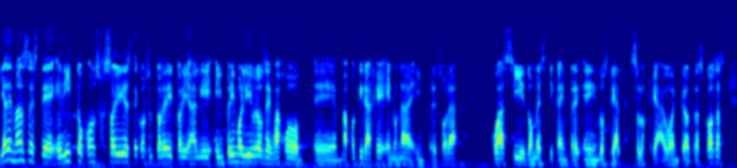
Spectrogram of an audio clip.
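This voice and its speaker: Moving at a moderate pace, a man talks at medium pitch with lively intonation. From Mexico, Tamaulipas. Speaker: LinkedIn consultant and author. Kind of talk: interview. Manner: hesitant, repeats words.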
